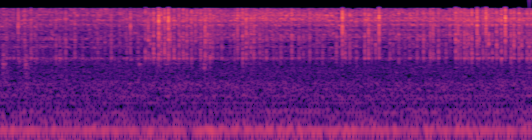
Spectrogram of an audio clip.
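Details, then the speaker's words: Small rotary DC compressor in a mini refrigerator with cap tube, just after shutoff: thin high squeal and whistle with hiss over low hum as pressure equalizes, suspected leaking back past the rotary vanes; cause not confirmed. "normally when a compressor shuts off with a cap tube like this at least a reciprocating compressor the pressure equalizes through the cap tube and what happens with this one is it will start to squeal and whistle"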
